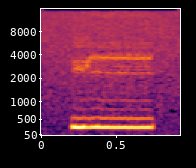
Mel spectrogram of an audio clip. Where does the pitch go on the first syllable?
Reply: high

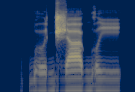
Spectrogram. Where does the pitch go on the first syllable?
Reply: high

